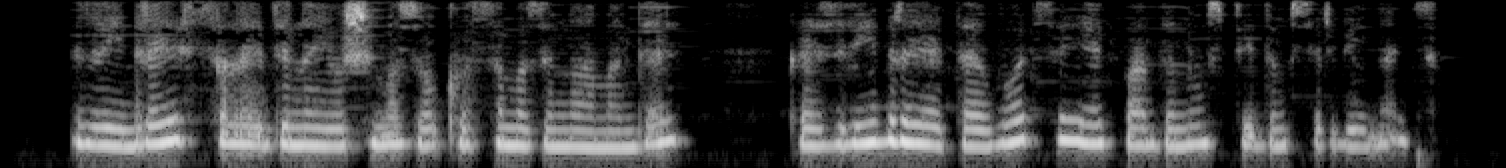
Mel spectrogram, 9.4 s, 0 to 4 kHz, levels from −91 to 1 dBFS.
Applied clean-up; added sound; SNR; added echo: neural mask model DeepFilterNet 3.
